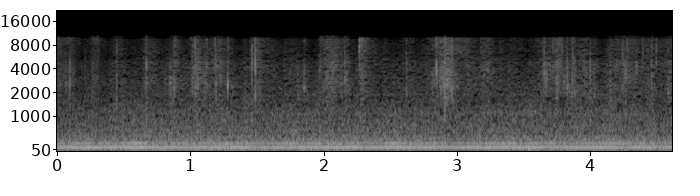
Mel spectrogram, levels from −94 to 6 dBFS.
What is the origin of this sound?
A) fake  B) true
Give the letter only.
A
